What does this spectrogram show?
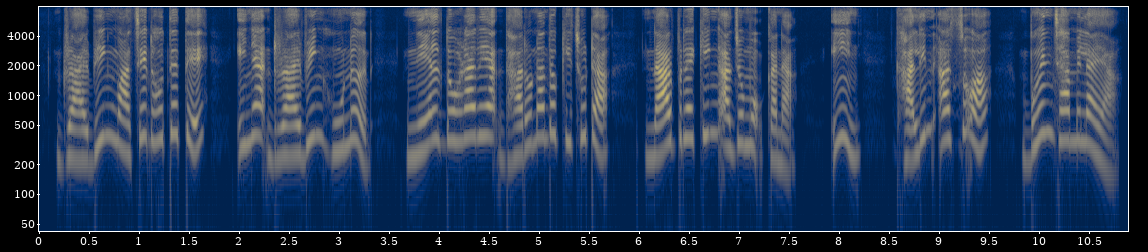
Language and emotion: Santali, fearful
